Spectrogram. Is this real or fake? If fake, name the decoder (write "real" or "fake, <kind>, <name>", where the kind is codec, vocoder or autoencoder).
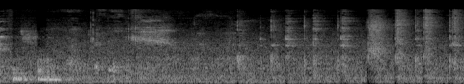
real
